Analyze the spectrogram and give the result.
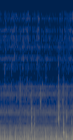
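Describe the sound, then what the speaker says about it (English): Pork, bacon and white bean chili simmering in a pot, a steady soft bubbling and burbling with occasional small pops, close and continuous with no talk. "We're going to let it continue to simmer"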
